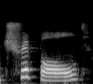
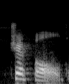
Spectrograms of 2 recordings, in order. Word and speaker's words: tripled: As the number of students going abroad has more than tripled, so sometimes these words that end in LE, imagine that the E and L are flipped around, okay? Like this, tripled, if you want to pronounce them.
